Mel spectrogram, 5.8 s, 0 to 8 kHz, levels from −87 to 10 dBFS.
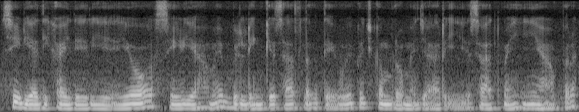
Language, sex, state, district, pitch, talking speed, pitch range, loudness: Hindi, male, Himachal Pradesh, Shimla, 110 Hz, 270 wpm, 105-115 Hz, -17 LUFS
